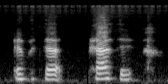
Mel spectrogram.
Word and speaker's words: empathic: How do you say it? Empathic. – Empathic, yeah.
